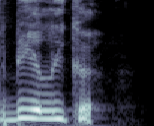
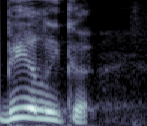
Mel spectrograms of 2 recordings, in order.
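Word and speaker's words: Bjelica: I believe I'm saying his name right. Excuse me if I'm not. Apologize if I'm not. They had Bielita, the white guy. So again, I apologize. I can't say his name right. So sorry. I believe it's Bielica. Bielica, that's it.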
